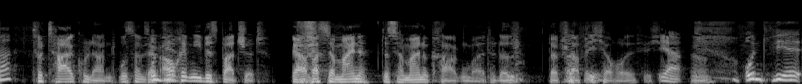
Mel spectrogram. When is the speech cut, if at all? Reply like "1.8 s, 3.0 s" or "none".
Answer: 1.5 s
